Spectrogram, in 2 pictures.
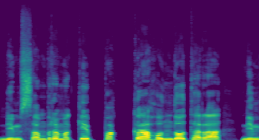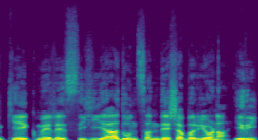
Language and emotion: Kannada, happy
